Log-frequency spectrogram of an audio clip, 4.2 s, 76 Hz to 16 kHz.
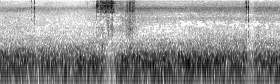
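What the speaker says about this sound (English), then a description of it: "every time I cast, that's all I hear is my keys" Keys clipped on a shoulder jangle during fishing casts at a river: a few brief metallic jingles near 0.5, 1.5, 2.0 and 3.7 seconds over steady outdoor background noise, with no talking.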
